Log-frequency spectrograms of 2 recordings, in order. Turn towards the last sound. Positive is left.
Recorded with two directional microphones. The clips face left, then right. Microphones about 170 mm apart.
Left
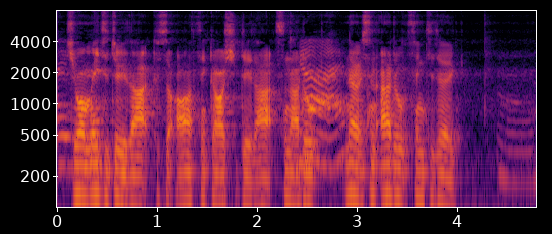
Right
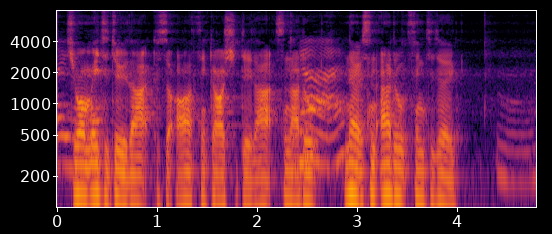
turn(degrees=-5)  # may be behind; listen again after turning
